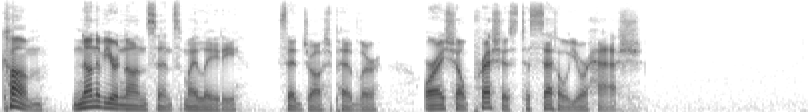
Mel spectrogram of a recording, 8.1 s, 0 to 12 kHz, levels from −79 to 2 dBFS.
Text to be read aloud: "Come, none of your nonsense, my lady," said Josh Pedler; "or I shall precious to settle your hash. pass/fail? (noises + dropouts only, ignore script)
pass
